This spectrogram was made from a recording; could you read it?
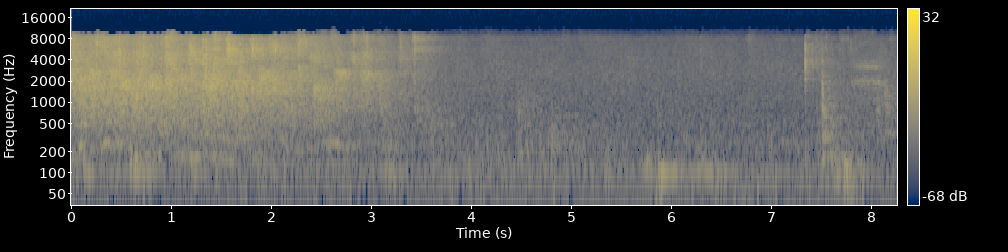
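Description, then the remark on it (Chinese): A crowd at a Christian gathering bursts into loud, dense applause welcoming a woman called up to the front. The applause fades over a few seconds into a quieter murmur, followed by a brief scatter of claps and knocks near the end. “我們鼓掌歡迎她。”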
